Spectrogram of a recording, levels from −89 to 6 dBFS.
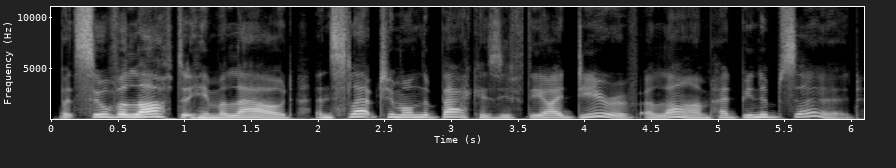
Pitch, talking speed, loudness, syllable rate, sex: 210 Hz, 205 wpm, -19 LUFS, 4.8 syllables/s, female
